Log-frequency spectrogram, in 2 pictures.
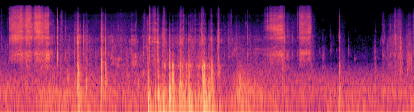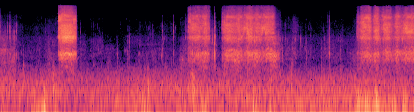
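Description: A conventional fishing reel cranked in several short spells, its gears whirring as line is wound in on a hooked fish. A cluster of dull knocks and bumps comes about three to four seconds in.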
